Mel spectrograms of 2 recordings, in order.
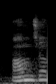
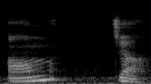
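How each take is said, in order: First: Said in the usual way. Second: آمجا drawn out as آم, pause, جا; slow teaching demo of آمجا, split in two; syllable by syllable. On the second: Shown as a demonstration. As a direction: sound out آمجا slowly in two parts. Teacher breaks word into syllables.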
